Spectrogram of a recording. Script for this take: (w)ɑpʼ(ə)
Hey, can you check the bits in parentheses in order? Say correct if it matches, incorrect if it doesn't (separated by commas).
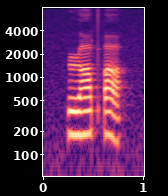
incorrect, incorrect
